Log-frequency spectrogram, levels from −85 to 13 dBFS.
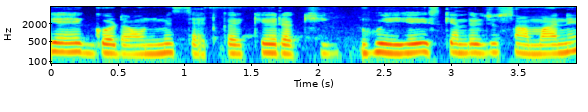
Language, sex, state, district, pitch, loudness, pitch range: Hindi, female, Bihar, Kaimur, 195 Hz, -15 LUFS, 185-205 Hz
